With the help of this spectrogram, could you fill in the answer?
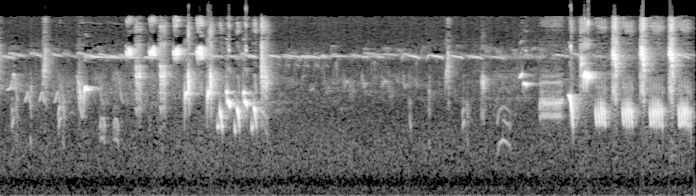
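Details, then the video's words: Several wild birds chirp and twitter together in nature, with busy overlapping high notes, a thin sustained high whistle running through, a quieter gap midway, then more bright chirps. "Kicauan Burung Cerminkan Suasana Damai"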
